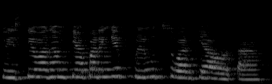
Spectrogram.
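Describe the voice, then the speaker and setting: A woman's voice: extremely high pitch, quick pace, fairly bright tone. A woman teacher explaining grammar step by step, posing questions to her students and answering them herself. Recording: echoey room.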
